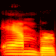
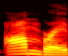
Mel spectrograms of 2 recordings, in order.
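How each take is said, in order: First: The name is pronounced like English 'amber'. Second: The name is pronounced the Spanish way. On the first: This is the form the voice assistant recognizes. "you have to say Amber because that's how Siri says it" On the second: This is the name's real spelling and origin. "actually Ambre, like the Spanish word for hungry"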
